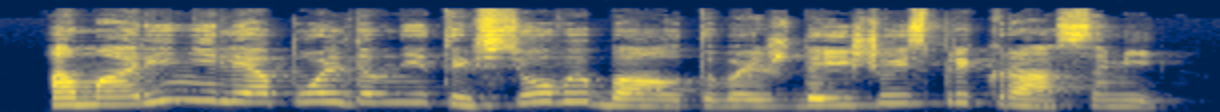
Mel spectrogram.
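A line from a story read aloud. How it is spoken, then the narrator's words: Shout. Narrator (Russian): крикнула Тамара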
